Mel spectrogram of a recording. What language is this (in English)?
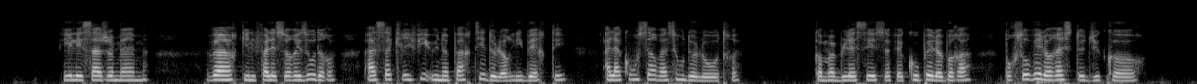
French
